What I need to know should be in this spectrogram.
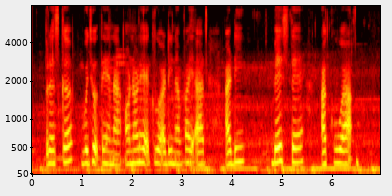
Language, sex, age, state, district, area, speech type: Santali, female, 18-30, West Bengal, Paschim Bardhaman, rural, spontaneous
